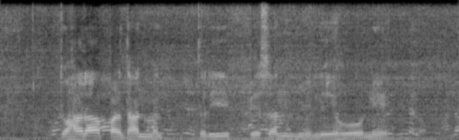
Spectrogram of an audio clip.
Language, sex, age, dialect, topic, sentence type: Magahi, female, 18-24, Central/Standard, banking, question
